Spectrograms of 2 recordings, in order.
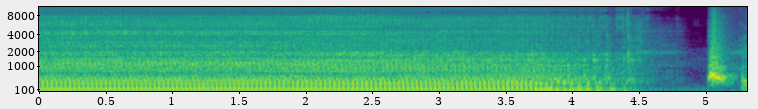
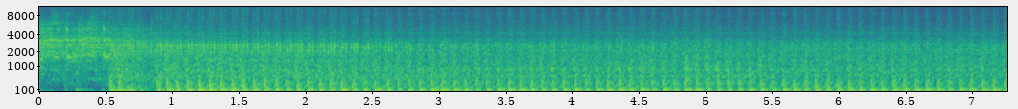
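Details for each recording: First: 2009 Husaberg FE 450 single-cylinder after about 30–40 km on its first ride after rebuilding, stationary with clutch pulled: fast, steady idle well above normal tickover that kept creeping higher, then dies when switched off. Idle speed too high. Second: 2009 Husaberg FE 450 single-cylinder after idle adjustment: steady, even thump at a slow, settled idle with no hunting or stumbling, sounding much quieter and freer than before; normal idle.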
